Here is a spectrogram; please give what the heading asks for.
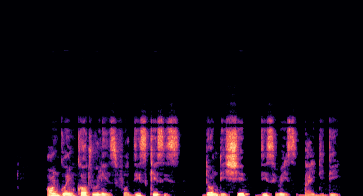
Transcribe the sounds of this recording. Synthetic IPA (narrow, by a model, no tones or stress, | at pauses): ɔ̃nɡoĩŋkʰɔtɹulĩnsfɔdiskʰesis | dɔ̃ndeʃep̚disɹesbaɪdide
